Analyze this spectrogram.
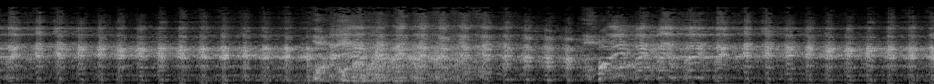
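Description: A spooky cackling-laugh sound effect: a rapid string of 'ha-ha-ha' pulses that repeats as a loop every three seconds or so.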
